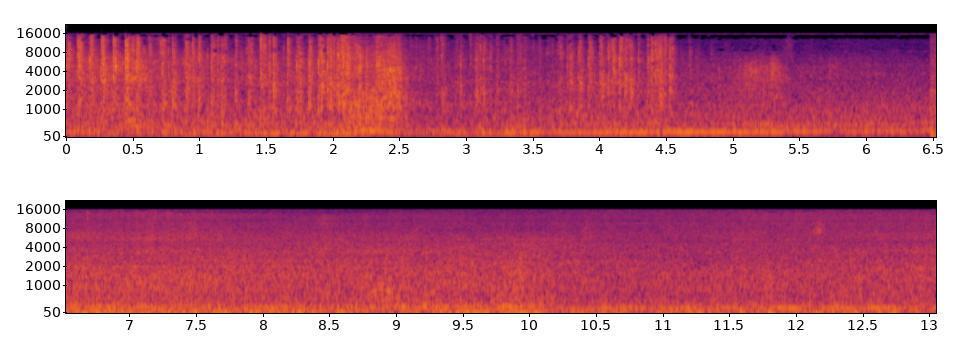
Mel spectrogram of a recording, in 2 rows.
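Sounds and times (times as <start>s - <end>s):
car engine at high revs: 6.2s - 13.0s.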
